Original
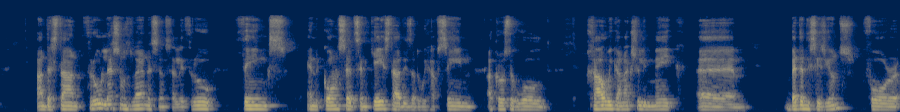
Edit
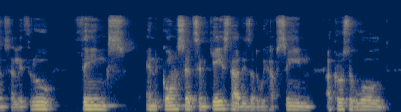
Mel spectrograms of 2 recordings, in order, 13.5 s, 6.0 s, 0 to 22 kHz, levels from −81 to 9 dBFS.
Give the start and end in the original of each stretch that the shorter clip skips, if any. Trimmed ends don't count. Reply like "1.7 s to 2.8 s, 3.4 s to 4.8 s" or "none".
none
